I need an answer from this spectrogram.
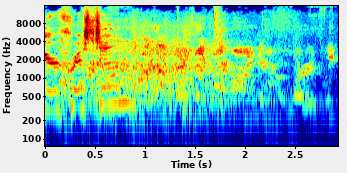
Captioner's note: audience laughs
